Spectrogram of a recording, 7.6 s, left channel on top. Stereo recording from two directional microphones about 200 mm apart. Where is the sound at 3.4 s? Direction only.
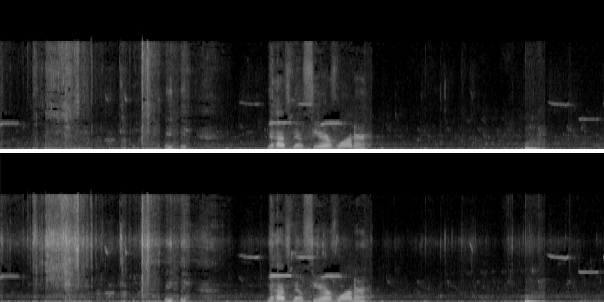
10° right (ahead or behind).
